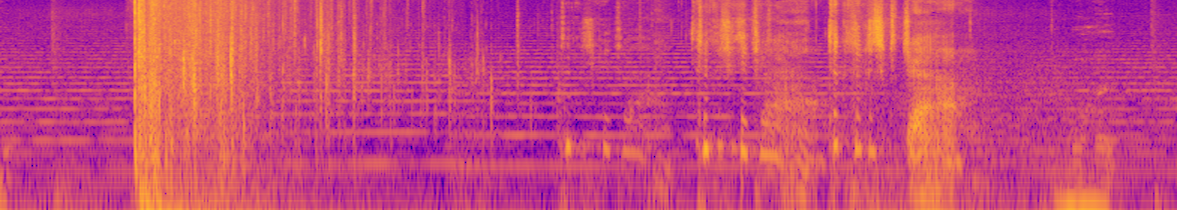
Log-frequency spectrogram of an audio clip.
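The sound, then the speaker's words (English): An energy-beam blast from an advanced weapon, a sudden loud crashing, shattering burst followed by lower rumbles and scattered crackles, with voices afterward. “What was that? The beam came from this planet, but it was from a weapon as scientifically advanced as anything I've ever encountered.”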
